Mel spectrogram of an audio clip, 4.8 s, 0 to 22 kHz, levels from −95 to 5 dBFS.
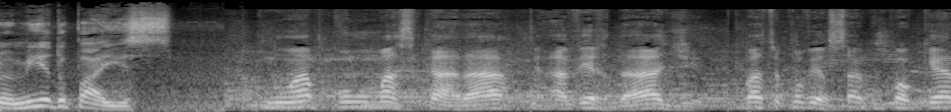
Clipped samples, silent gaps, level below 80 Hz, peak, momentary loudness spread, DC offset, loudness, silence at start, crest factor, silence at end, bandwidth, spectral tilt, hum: under 0.1%; none; -56 dBFS; -2 dBFS; 6 LU; under 0.1%; -20 LUFS; 0 s; 18 dB; 0 s; 20 kHz; -3.5 dB/octave; none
